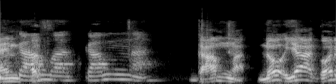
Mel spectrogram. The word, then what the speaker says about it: Gamnca: It's called Gamnca. Oh, Gamnca. Yes. Okay, Gamnca. Yes. Okay, Gamnca. Gamnca. Not Gam. Gamnca. Uh-uh. Okay, Gamnca. like softly so.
